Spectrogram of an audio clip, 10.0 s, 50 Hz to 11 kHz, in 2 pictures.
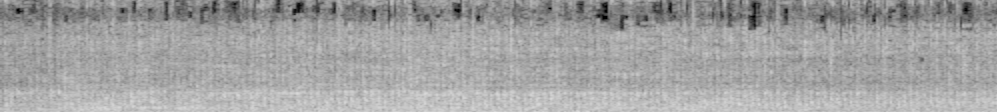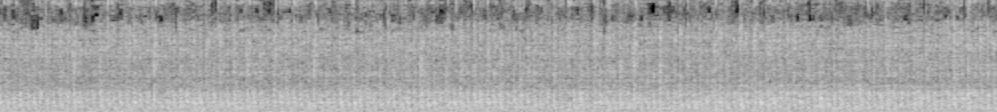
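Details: Vauxhall Astra 1.6 at idle with a busy, fairly regular metallic rattle about two to three per second, present for a few months; dealer found no problem, cause unidentified.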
